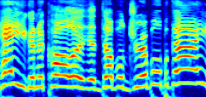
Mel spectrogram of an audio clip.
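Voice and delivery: play-acted high, protesting yell. Speaker retelling how they yelled at a referee, retelling a yell at the ref. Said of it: "I'm like yelling at the ref like".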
